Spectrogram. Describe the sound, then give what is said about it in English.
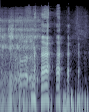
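A person mimics snoring with their voice, making a rough, buzzy rumble followed by a short nasal snort, loud, with some talking mixed in. “The betrayal I felt when I heard that first snore.”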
